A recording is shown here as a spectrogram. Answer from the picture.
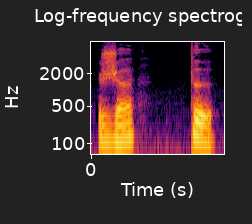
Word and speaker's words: peux: So je peux, okay? Final X not pronounced here, okay? So you get X, but you don't pronounce it. So basically you get the sound peut, je peux, okay?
